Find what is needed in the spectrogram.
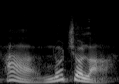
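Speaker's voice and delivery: Italian "nocciola", stress on the middle "cio", rolling to the end; Italian accent. Retold or imitated. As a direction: imitate the Italian gelato server saying "nocciola". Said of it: "The accent is toward the end".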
